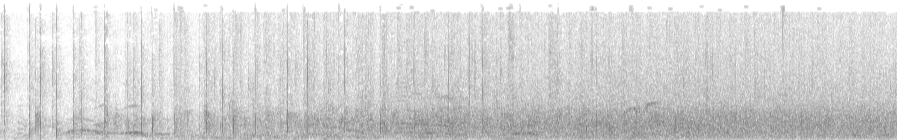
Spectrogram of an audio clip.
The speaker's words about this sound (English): First, I got to say, you need to put a round of applause in there into the cast for me, if you would, please.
